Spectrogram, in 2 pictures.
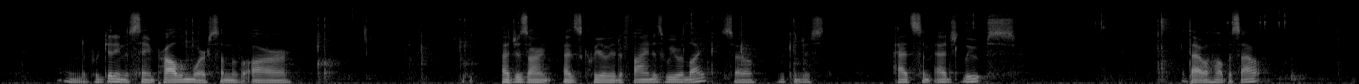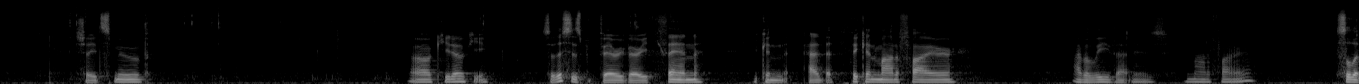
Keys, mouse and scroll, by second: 1.9 ctrl+r, 3.3 Tab, 4.7 ctrl+r, 8.0 ctrl+r, 12.7 Escape.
